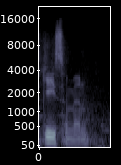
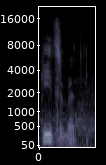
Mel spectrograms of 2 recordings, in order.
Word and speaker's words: Geesaman: Gieseman? – Oh, man. You're pretty good at last names. I give you that. – It is Gieseman. – Gieseman. – G-E-E-S-A-M-A-N. Gieseman.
